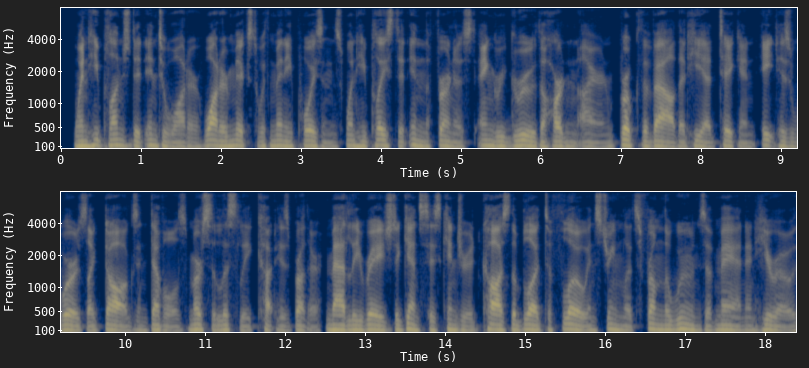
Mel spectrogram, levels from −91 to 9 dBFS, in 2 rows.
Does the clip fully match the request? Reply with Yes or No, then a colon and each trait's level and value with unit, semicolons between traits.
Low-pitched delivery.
Yes: low, 100 Hz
